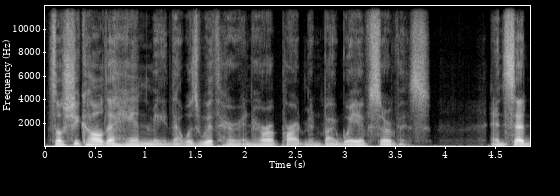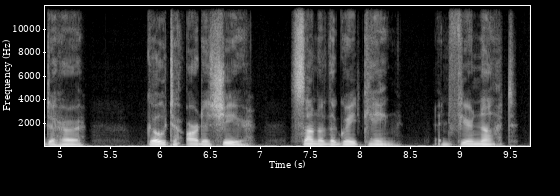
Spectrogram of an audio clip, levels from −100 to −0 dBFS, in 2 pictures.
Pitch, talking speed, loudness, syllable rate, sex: 95 Hz, 190 wpm, -20 LUFS, 5.0 syllables/s, male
